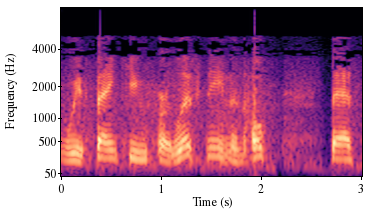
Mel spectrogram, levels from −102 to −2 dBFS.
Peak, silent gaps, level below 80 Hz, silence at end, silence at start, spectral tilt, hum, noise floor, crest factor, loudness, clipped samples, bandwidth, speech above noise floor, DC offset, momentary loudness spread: 0 dBFS; none; -66 dBFS; 0.1 s; 0 s; -8.5 dB/octave; none; -42 dBFS; 16 dB; -15 LUFS; under 0.1%; 5.2 kHz; 27 dB; under 0.1%; 6 LU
